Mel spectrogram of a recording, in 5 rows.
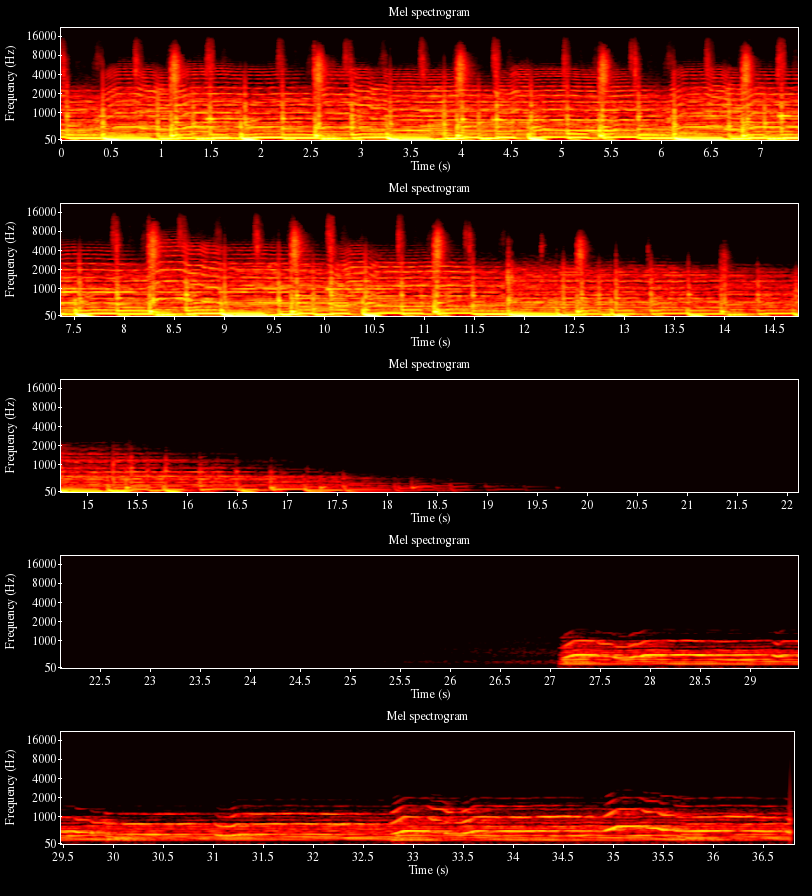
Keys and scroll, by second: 34.3 ctrl+space.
